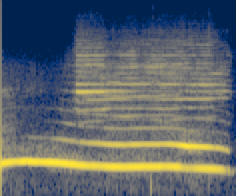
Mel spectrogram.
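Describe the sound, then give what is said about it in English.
A single long howl from Buck's wild brother, sitting with his nose pointed upward, rises and holds steady for about two seconds, a sustained mournful tone with rich overtones, loud, then cuts off. “It was a mournful howl, and as Buck held steadily on his way, he heard it grow faint and fainter until it was lost in the distance.”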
